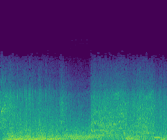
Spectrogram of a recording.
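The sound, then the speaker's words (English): A piano, pounded on as it breaks apart, collapses into wreckage with a loud, dense crash of splintering and clattering that rumbles on for about two seconds without easing. No voices are heard. “The piano collapses.”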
